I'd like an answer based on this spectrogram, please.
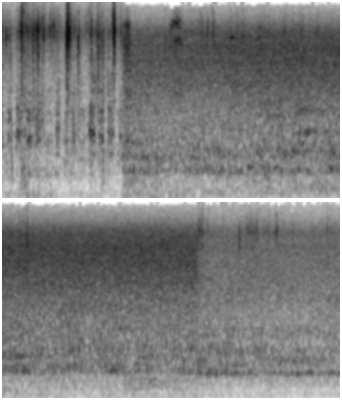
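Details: Saï, a ten-year-old male Labrador cross from a French refuge, out on a walk: quick breathy panting bursts in the first two seconds give way to a steady, rushing hiss of breath with a faint low rumble.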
